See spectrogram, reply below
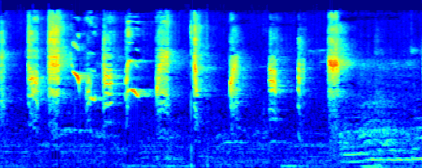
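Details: Drongo calling energetically with harsh notes as songbird training fill: loud squawking bursts with short whistled inflections, ending with a higher strident note over a low fluttering background.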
